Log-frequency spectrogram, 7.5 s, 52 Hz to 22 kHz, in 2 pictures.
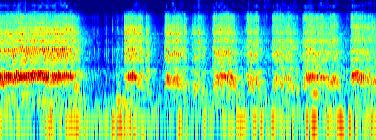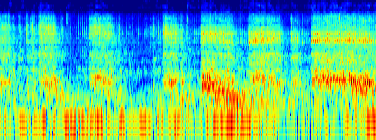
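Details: Vintage Hornby 00 InterCity 125 model train, motor and pickup wheels just cleaned, first run: motor whirs unevenly with thin high squeaks over it; owner says he knows the cause, unstated, but it works.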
